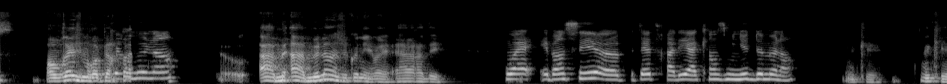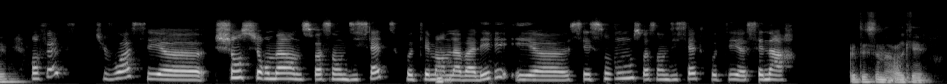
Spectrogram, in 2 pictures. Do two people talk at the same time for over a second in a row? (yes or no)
no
